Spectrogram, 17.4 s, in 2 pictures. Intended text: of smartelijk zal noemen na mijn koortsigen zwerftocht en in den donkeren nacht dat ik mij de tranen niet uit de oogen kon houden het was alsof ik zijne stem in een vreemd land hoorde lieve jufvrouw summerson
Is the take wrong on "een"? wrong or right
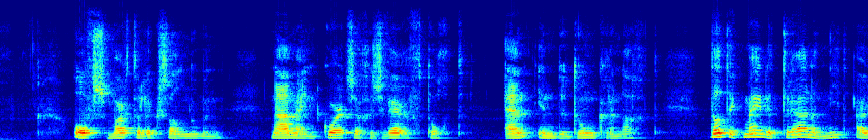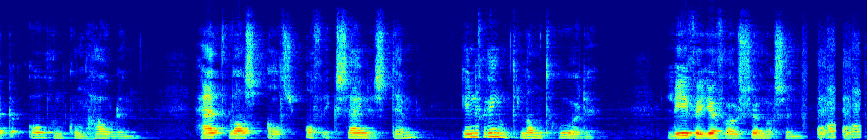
wrong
